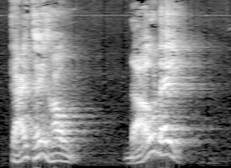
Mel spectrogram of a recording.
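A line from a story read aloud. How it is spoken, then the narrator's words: Shouting. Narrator (Vietnamese): Chí Tôn đàng thét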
